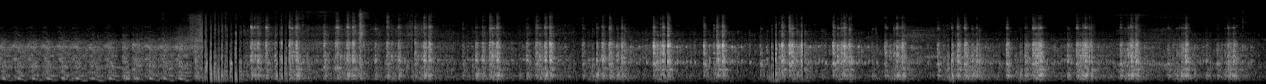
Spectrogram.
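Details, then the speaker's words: 1999 Ford Super Duty 7.3 diesel with a 1994.5 HPOP installed, about 30°F, fresh stiff oil, weak starter and batteries, jumped from another truck: labored cranking about two slow turns a second that never catches; owner suspects possibly no fuel. "but you can hear this starter it's pretty slow so let's see if we can't build up pressure again here"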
